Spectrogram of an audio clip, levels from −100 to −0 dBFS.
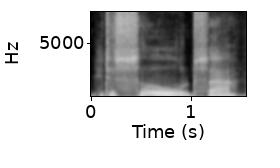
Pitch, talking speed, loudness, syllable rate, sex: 120 Hz, 155 wpm, -13 LUFS, 3.0 syllables/s, male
